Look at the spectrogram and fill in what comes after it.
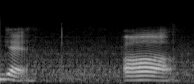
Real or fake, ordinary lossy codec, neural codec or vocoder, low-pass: fake; none; codec, 24 kHz, 3.1 kbps, DualCodec; 7.2 kHz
